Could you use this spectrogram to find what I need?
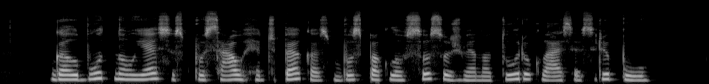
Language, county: Lithuanian, Panevėžys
